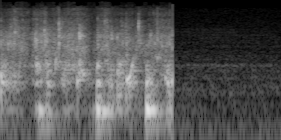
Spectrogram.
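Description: Water sloshing and splashing in a bucket as a submersible pond pump filter is rinsed, a brief burst of choppy, close-up swishes that cuts off abruptly into near silence.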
